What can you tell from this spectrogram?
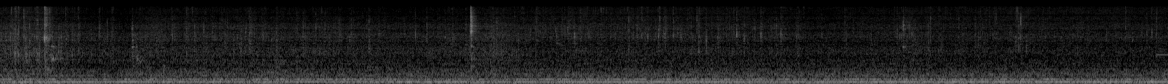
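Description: Stir-fried glass noodles sizzling faintly in the still-hot steel frying pan with the burner just turned off, over a steady low hum. A few light clicks of wooden chopsticks against the pan and plate, the clearest about five seconds in, as noodles are lifted out.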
